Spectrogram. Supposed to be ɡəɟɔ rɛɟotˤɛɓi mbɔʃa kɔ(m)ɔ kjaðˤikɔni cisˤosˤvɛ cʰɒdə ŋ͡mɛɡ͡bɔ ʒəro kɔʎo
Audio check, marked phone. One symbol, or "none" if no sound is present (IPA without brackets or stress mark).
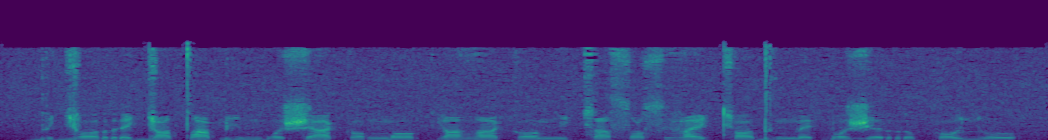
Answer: ŋ͡m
